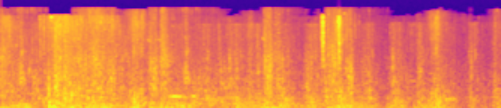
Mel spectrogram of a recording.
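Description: Footsteps thud quickly across wooden planks.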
